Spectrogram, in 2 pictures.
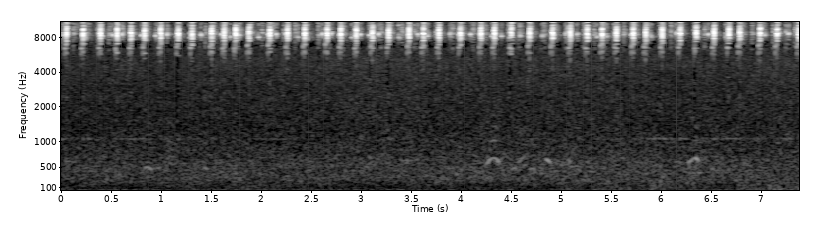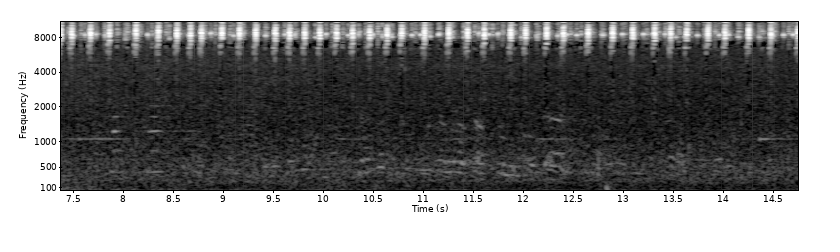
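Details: Cicada chirping: a steady train of high, thin, evenly spaced pulses, about five or six each second, continuing unbroken throughout, over a faint low background murmur.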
